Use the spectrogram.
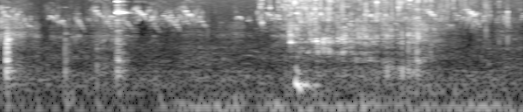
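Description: Water pours into a glass, poured for someone to drink, a steady trickling splash for a few seconds over quiet background noise, with a couple of small clinks near the start.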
